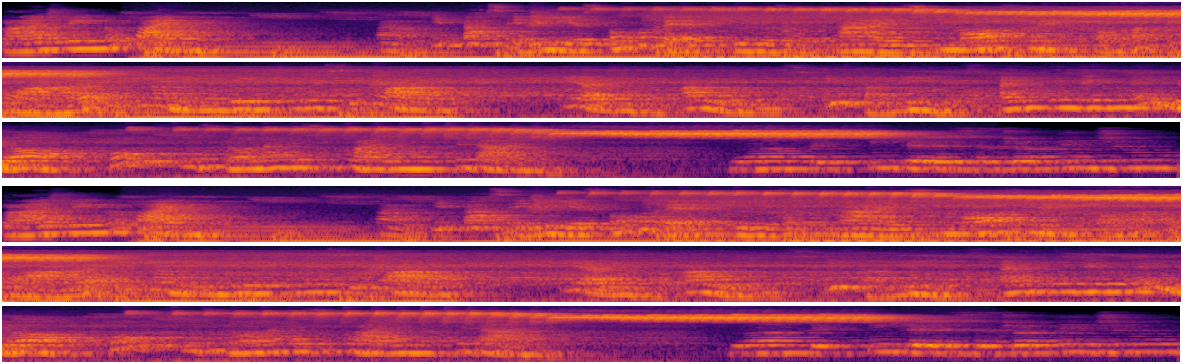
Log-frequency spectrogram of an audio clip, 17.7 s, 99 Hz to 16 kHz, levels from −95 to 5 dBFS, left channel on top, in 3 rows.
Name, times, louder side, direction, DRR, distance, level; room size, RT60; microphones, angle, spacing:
voice 1, 0.0-1.1 2.3-8.1 8.7-12.1 12.3-14.6, left 2 dB, 50° left, -4 dB, 0.7 m, -29 dB
sound 1, 0.6-8.1, equal, 30° left, 1.0 m, -25 dB
sound 2, 2.8-6.7 12.4-16.3, right 2 dB, 75° right, 1.0 m, -20 dB
sound 3, 3.2-15.2, equal, ahead, 0.8 m, -38 dB
voice 2, 15.4-17.6, right 1 dB, 20° right, -11 dB, 0.5 m, -32 dB
3.0 x 2.1 x 2.3 m, 1.0 s
head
